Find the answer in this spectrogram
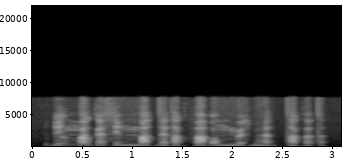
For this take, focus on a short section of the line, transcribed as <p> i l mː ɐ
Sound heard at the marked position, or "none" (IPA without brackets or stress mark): ɓ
